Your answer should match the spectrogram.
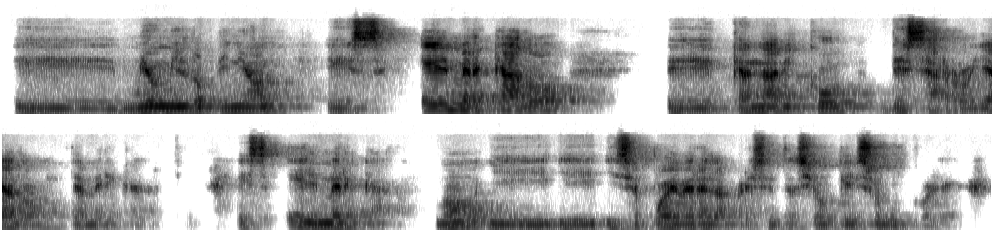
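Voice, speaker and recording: A man giving a webinar talk in a roomy-sounding space over a video call. He speaks at a mid pitch, pausing often on "eh" and restarting his phrases as he works through his points. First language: Spanish. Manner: halting, frequent "eh" fillers and restarts. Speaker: guest lawyer. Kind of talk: webinar presentation.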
